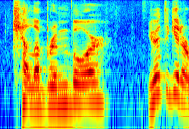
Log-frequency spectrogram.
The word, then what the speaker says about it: Celebrimbor: If they wanted to be Celebrimbor, they should have put a fucking K in his name, not a C. I don't care how Celtic they wanted it to look.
